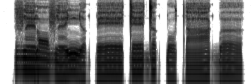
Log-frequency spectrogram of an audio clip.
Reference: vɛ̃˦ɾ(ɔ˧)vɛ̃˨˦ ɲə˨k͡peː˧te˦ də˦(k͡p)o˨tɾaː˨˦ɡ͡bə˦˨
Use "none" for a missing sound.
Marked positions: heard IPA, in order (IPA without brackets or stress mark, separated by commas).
ɔ˧, k͡p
